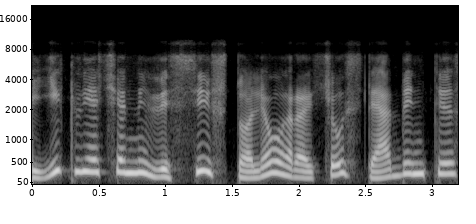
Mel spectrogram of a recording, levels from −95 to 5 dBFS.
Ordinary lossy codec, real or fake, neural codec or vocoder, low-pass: Opus, 24 kbps; fake; codec, 16 kHz, 2 kbps, FunCodec, trained on Chinese and English, 25 frames a second; 7.2 kHz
